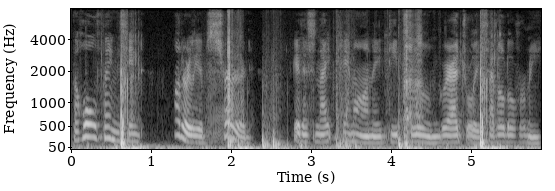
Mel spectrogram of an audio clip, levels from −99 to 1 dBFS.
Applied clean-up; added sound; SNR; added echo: none; Walk, footsteps; -4 dB; none.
